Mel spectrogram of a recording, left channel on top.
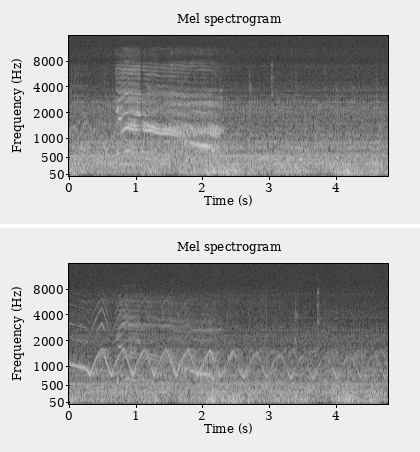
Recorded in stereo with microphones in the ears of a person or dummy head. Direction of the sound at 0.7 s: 55° left (ahead or behind).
